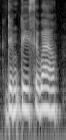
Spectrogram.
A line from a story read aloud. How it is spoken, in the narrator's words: he sadly said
